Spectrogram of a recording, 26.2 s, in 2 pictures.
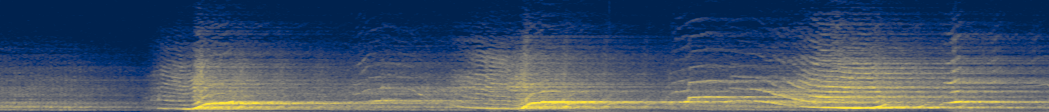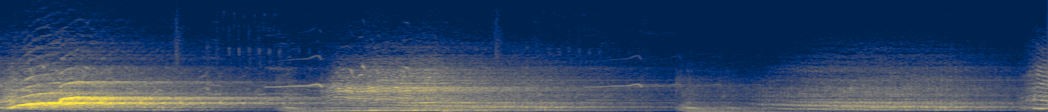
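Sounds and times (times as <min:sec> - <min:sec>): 
whale song: 0:00.8 - 0:26.2.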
